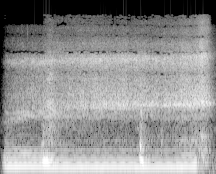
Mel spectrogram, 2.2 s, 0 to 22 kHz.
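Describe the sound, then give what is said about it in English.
A voice imitates a shop vacuum being used to vacuum out a car in a garage at about 11 o'clock at night. It holds a steady buzzing drone with a hissy, breathy edge for about two seconds, with a couple of slight wavers before it cuts off. “She had her shop back out, and she's vacuuming out her car.”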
